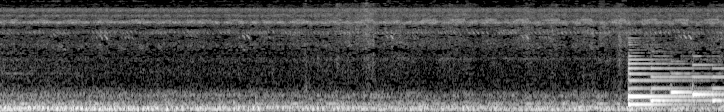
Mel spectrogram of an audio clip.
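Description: Steady hiss with a thin, high, unbroken drone of night insects. About six seconds in, background music with clear piano-like notes comes in.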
